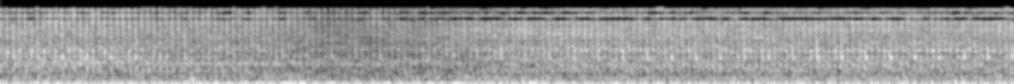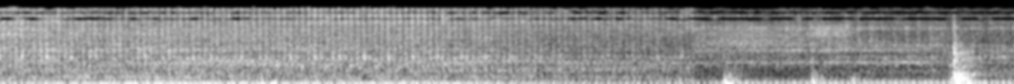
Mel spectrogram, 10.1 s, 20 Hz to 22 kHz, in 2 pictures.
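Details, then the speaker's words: Old Mercedes 123 diesel with automatic gearbox, left five years in a backyard, battery voltage 12.2 V (owner suspects the alternator isn't charging): steady idle with a light irregular rattle underneath; source not pinned down. "слушайте тарахтит ляга что-то"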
